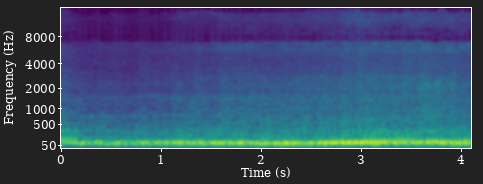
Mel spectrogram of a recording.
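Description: A loud, steady low rumble with nothing else standing out over it.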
